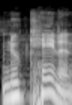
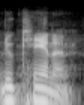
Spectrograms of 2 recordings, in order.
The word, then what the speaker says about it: New Canaan: For those who didn't know how to pronounce this wonderful town, it's New Canaan, not New Canaan.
